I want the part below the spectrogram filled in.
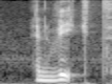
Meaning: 1. weight (what something weighs, measured in for example kilograms) 2. weight (what something weighs, measured in for example kilograms): mass
- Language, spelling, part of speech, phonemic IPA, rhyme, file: Swedish, vikt, noun, /vɪkt/, -ɪkt, Sv-vikt.ogg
